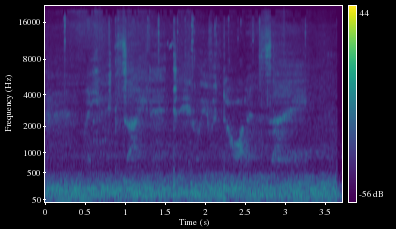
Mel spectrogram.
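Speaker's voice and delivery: soft unvoiced whisper to her cat. Real, not acted. Owner whispering to her old cat about the new kitten, unvoiced whisper. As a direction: breathe the words at him, unvoiced and slow.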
